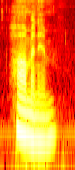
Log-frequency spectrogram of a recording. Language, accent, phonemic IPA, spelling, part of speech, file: English, US, /ˈhɑmənɪm/, homonym, noun, En-us-homonym.ogg
- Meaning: A word that sounds or is spelled the same as another word (but not necessarily both).: A word that both sounds and is spelled the same as another word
